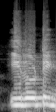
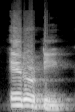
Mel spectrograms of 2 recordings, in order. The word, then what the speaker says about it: erotic: এরোটিক এটাকে আমরা ইরোটিক বলে থাকি। যার সঠিক উচ্চারণ হচ্ছে এরোটিক।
